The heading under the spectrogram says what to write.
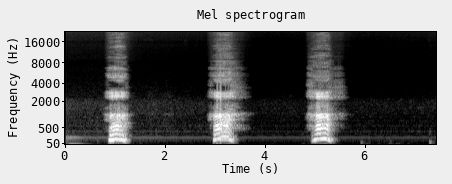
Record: {"exhalation_length": "7.4 s", "exhalation_amplitude": 32766, "exhalation_signal_mean_std_ratio": 0.33, "survey_phase": "beta (2021-08-13 to 2022-03-07)", "age": "65+", "gender": "Male", "wearing_mask": "No", "symptom_cough_any": true, "smoker_status": "Ex-smoker", "respiratory_condition_asthma": false, "respiratory_condition_other": false, "recruitment_source": "REACT", "submission_delay": "3 days", "covid_test_result": "Negative", "covid_test_method": "RT-qPCR", "influenza_a_test_result": "Negative", "influenza_b_test_result": "Negative"}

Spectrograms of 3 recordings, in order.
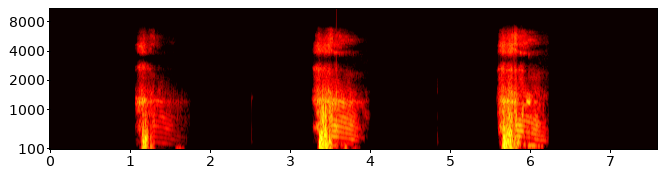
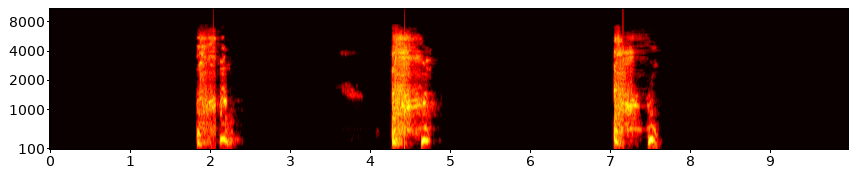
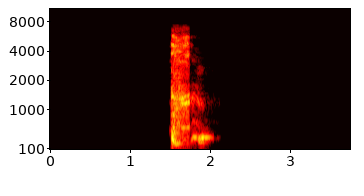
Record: {"exhalation_length": "7.6 s", "exhalation_amplitude": 28800, "exhalation_signal_mean_std_ratio": 0.23, "three_cough_length": "10.0 s", "three_cough_amplitude": 29891, "three_cough_signal_mean_std_ratio": 0.25, "cough_length": "3.8 s", "cough_amplitude": 27849, "cough_signal_mean_std_ratio": 0.24, "survey_phase": "beta (2021-08-13 to 2022-03-07)", "age": "45-64", "gender": "Male", "wearing_mask": "No", "symptom_none": true, "smoker_status": "Ex-smoker", "respiratory_condition_asthma": false, "respiratory_condition_other": false, "recruitment_source": "REACT", "submission_delay": "3 days", "covid_test_result": "Negative", "covid_test_method": "RT-qPCR", "influenza_a_test_result": "Negative", "influenza_b_test_result": "Negative"}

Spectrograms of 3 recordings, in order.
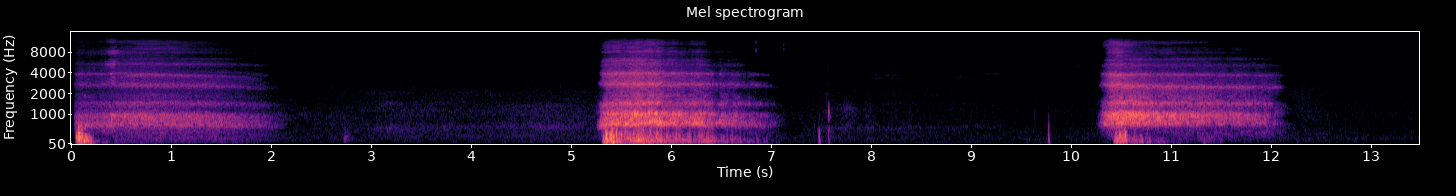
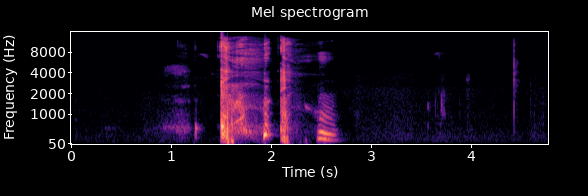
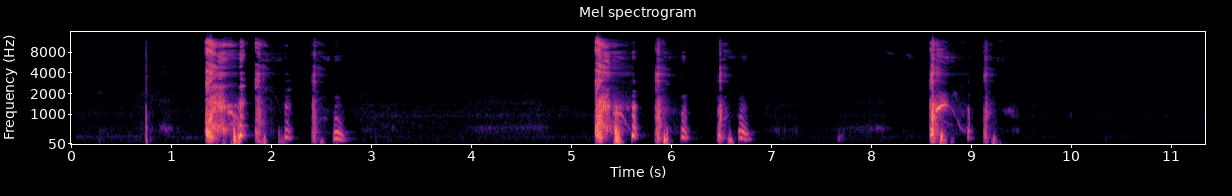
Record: {"exhalation_length": "13.5 s", "exhalation_amplitude": 16724, "exhalation_signal_mean_std_ratio": 0.38, "cough_length": "4.8 s", "cough_amplitude": 32768, "cough_signal_mean_std_ratio": 0.23, "three_cough_length": "11.3 s", "three_cough_amplitude": 32767, "three_cough_signal_mean_std_ratio": 0.24, "survey_phase": "beta (2021-08-13 to 2022-03-07)", "age": "18-44", "gender": "Female", "wearing_mask": "No", "symptom_cough_any": true, "symptom_runny_or_blocked_nose": true, "symptom_sore_throat": true, "symptom_fatigue": true, "symptom_headache": true, "symptom_onset": "3 days", "smoker_status": "Never smoked", "respiratory_condition_asthma": false, "respiratory_condition_other": false, "recruitment_source": "Test and Trace", "submission_delay": "1 day", "covid_test_result": "Positive", "covid_test_method": "RT-qPCR", "covid_ct_value": 21.3, "covid_ct_gene": "ORF1ab gene", "covid_ct_mean": 21.8, "covid_viral_load": "71000 copies/ml", "covid_viral_load_category": "Low viral load (10K-1M copies/ml)"}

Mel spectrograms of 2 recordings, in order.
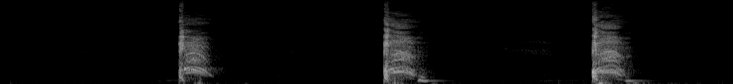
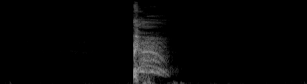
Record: {"three_cough_length": "7.3 s", "three_cough_amplitude": 11717, "three_cough_signal_mean_std_ratio": 0.29, "cough_length": "3.1 s", "cough_amplitude": 9028, "cough_signal_mean_std_ratio": 0.25, "survey_phase": "beta (2021-08-13 to 2022-03-07)", "age": "45-64", "gender": "Female", "wearing_mask": "No", "symptom_sore_throat": true, "symptom_onset": "8 days", "smoker_status": "Never smoked", "respiratory_condition_asthma": true, "respiratory_condition_other": false, "recruitment_source": "REACT", "submission_delay": "1 day", "covid_test_result": "Negative", "covid_test_method": "RT-qPCR", "influenza_a_test_result": "Negative", "influenza_b_test_result": "Negative"}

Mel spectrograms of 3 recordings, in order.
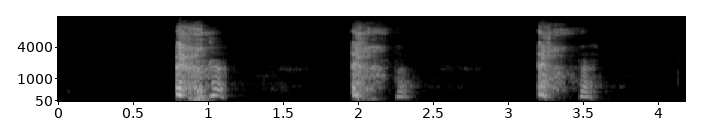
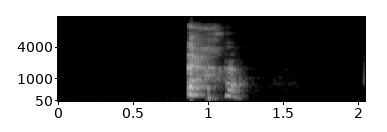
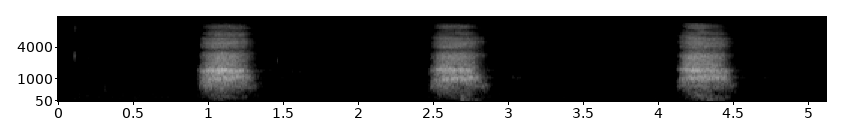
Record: {"three_cough_length": "4.2 s", "three_cough_amplitude": 32752, "three_cough_signal_mean_std_ratio": 0.31, "cough_length": "2.0 s", "cough_amplitude": 32767, "cough_signal_mean_std_ratio": 0.24, "exhalation_length": "5.1 s", "exhalation_amplitude": 16408, "exhalation_signal_mean_std_ratio": 0.33, "survey_phase": "beta (2021-08-13 to 2022-03-07)", "age": "45-64", "gender": "Female", "wearing_mask": "No", "symptom_none": true, "symptom_onset": "11 days", "smoker_status": "Never smoked", "respiratory_condition_asthma": false, "respiratory_condition_other": false, "recruitment_source": "REACT", "submission_delay": "2 days", "covid_test_result": "Negative", "covid_test_method": "RT-qPCR", "influenza_a_test_result": "Unknown/Void", "influenza_b_test_result": "Unknown/Void"}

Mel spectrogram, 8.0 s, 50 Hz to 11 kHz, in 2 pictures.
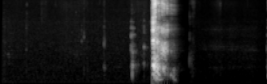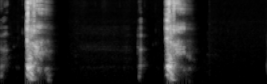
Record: {"three_cough_length": "8.0 s", "three_cough_amplitude": 32768, "three_cough_signal_mean_std_ratio": 0.19, "survey_phase": "beta (2021-08-13 to 2022-03-07)", "age": "18-44", "gender": "Female", "wearing_mask": "No", "symptom_cough_any": true, "symptom_runny_or_blocked_nose": true, "symptom_sore_throat": true, "symptom_abdominal_pain": true, "symptom_fatigue": true, "smoker_status": "Never smoked", "respiratory_condition_asthma": false, "respiratory_condition_other": false, "recruitment_source": "Test and Trace", "submission_delay": "2 days", "covid_test_result": "Positive", "covid_test_method": "RT-qPCR", "covid_ct_value": 17.9, "covid_ct_gene": "ORF1ab gene", "covid_ct_mean": 18.2, "covid_viral_load": "1100000 copies/ml", "covid_viral_load_category": "High viral load (>1M copies/ml)"}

